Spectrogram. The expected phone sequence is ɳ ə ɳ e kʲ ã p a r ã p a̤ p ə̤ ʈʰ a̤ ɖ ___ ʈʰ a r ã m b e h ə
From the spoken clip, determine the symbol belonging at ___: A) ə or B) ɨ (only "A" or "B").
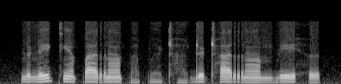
A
